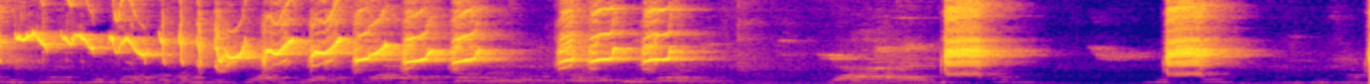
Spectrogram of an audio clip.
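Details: Long-tailed shrike in excited lure song to make other shrikes respond; a rapid stream of chattering, warbled notes, then a few loud buzzy, rasping bursts separated by short silences.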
